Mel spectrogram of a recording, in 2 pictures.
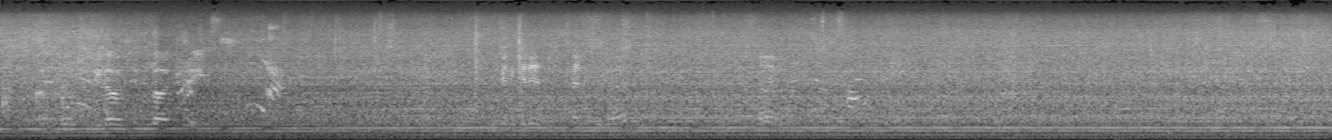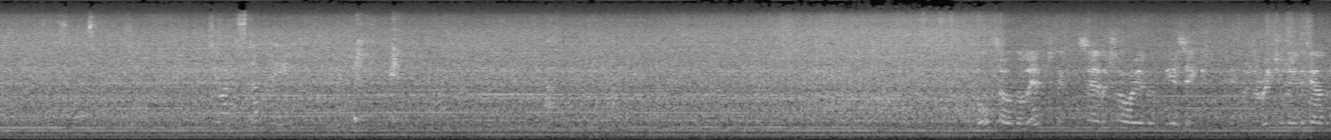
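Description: A bus engine hums steadily as the bus drives.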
